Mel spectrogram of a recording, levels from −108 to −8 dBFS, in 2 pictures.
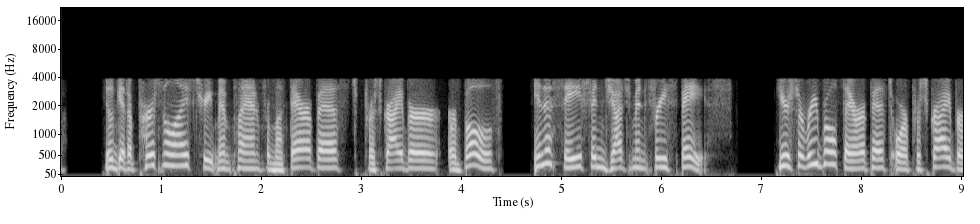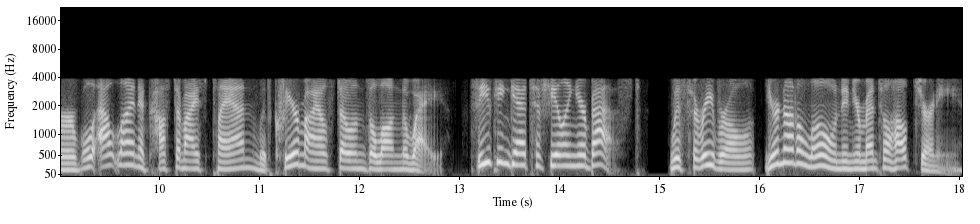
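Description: Nothing here goes wrong: the speech comes over a normal G.711 telephone line, so it has that narrow phone-call sound with nothing above about 3.8 kHz.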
